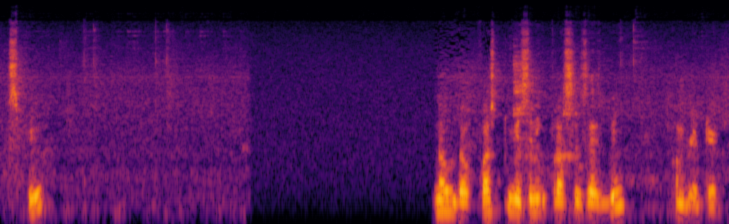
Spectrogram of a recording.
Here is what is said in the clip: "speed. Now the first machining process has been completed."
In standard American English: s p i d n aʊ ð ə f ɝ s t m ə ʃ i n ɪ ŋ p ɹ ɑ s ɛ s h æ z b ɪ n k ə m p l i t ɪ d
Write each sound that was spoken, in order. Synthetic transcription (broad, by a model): s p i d n aʊ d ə f ɝ s t m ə s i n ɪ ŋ p ɹ ɑ s ɛ s h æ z b ɪ n k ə m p l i t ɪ d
